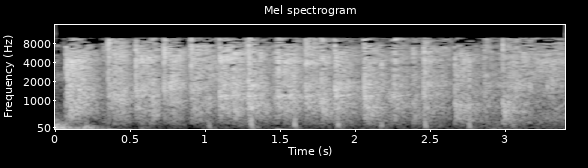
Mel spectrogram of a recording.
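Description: A crowd claps in a steady burst of applause lasting a few seconds, dense and fairly loud, with individual sharp claps standing out from the continuous rattle of many hands.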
